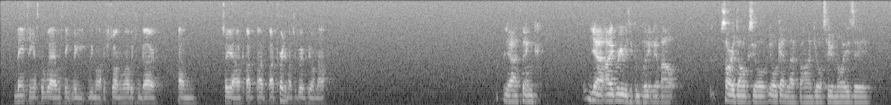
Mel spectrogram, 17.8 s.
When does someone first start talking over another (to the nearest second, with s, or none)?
none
